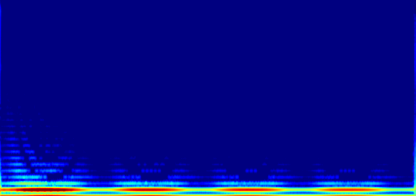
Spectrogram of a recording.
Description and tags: modified dtmf tones, great for building new background or lead sounds in idm, glitch or electronica.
